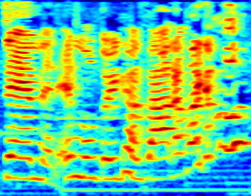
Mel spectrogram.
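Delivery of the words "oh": high, drawn-out "oh"; re-enacted excited squeal. Concertgoer as Emblem Three comes out, re-enacted high squeal. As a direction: relive the squeal as the band appears. Reliving the band coming out.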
